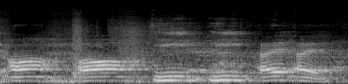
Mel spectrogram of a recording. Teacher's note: इन्हें बोलने पर होंठ की आकृति गोल नहीं होती, जैसे आ ई ऐ, तो ये आवृत्तमुखी स्वर में आते हैं। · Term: अवृत्तमुखी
